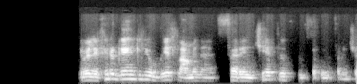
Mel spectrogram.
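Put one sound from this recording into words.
A man lectures calmly through a microphone in an online call.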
